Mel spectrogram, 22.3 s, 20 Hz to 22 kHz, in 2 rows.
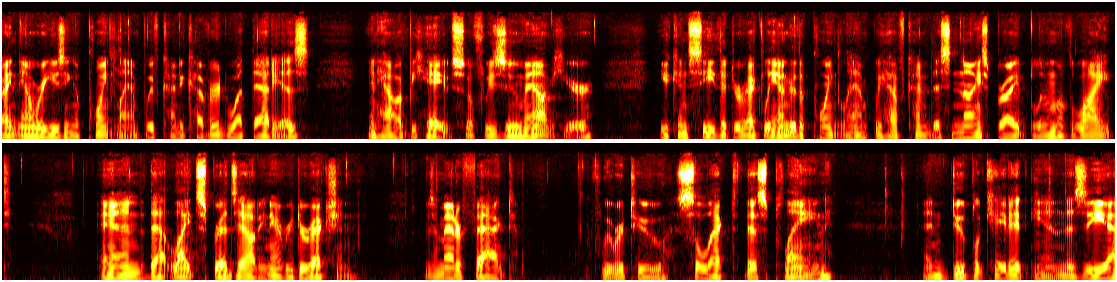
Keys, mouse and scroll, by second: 4.8-6.0 scroll down 7, 12.4 scroll down 3, 15.4 click, 20.0 shift+d.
